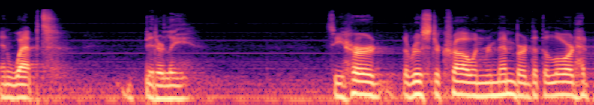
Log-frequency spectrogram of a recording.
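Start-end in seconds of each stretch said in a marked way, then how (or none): 0.0-2.5 sorrowful reading. A narrator's reading. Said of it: "Luke's gospel says".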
